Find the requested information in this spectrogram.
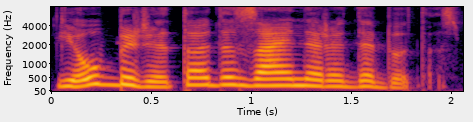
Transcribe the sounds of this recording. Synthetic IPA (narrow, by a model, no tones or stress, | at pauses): jɛʊbʲɪɾʲɪt̪oːd̪ʲɪzɑɪnʲɛɾʲɛd̪ʲɛbʲʊt̪ɐ̥s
